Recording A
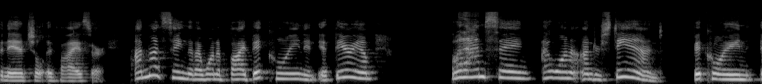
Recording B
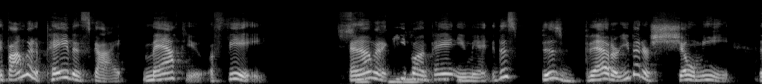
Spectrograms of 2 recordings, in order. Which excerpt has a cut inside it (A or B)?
A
